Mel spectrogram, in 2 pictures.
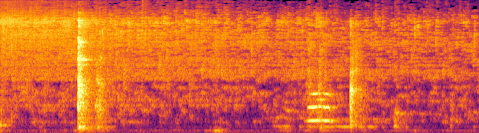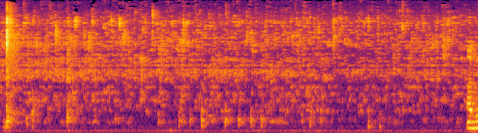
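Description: Water poured into a pan of frying chilies for a mixed vegetable curry brings a burst of hissing sizzle, then a few clanks and stirring knocks as the sputter fades to a low, steady simmer.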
